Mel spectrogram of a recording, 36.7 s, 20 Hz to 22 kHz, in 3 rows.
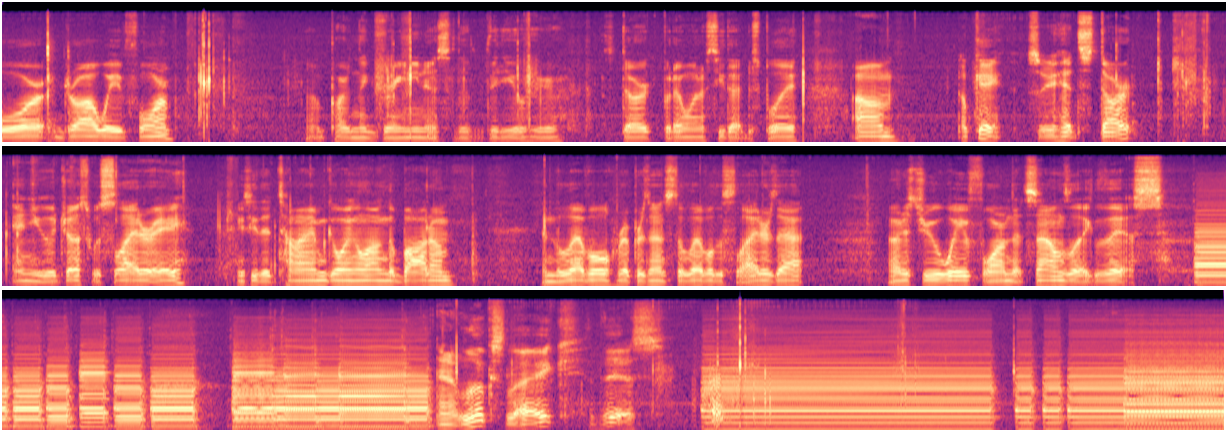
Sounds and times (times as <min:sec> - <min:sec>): Speech: 0:00.0 - 0:01.8, 0:03.0 - 0:09.0, 0:09.6 - 0:11.4, 0:12.3 - 0:16.8, 0:17.6 - 0:20.3, 0:21.1 - 0:24.0, 0:28.8 - 0:31.2.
